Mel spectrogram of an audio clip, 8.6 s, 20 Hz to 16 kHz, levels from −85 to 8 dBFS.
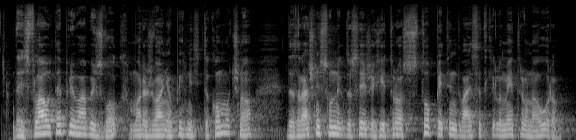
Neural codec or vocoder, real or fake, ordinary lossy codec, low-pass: none; real; none; 14.4 kHz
